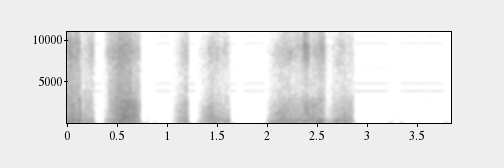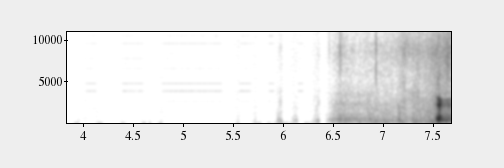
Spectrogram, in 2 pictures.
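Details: A few soft breathy bursts, then quiet, then a rising sharp burst from a female, fitting a sneeze.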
